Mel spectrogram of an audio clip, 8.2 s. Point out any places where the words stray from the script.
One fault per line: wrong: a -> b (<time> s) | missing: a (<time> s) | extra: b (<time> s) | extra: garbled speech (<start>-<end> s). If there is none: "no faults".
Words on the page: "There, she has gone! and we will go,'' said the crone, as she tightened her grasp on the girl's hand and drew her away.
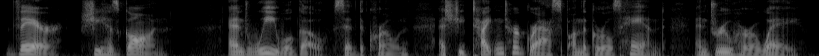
no faults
